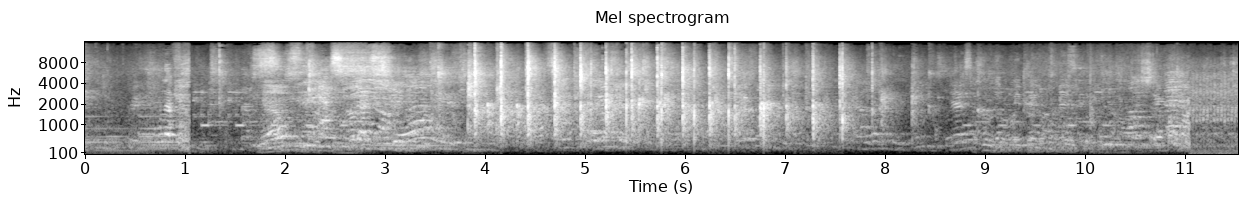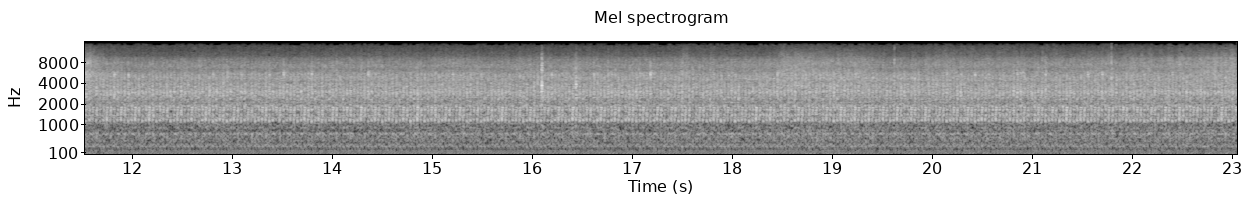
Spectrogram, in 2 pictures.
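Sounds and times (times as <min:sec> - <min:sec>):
car engine running at low revs: 0:11.0 - 0:23.0.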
